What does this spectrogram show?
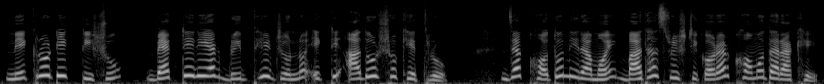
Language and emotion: Bengali, neutral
